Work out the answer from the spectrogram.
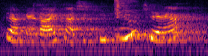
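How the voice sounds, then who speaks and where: A woman storytelling theatrically in a puppet show, with a dramatic, deliberate and expressive delivery. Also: sits high. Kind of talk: theatrical live storytelling, addressing a puppet companion. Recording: very echoey hall, distant mic, faint noise.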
